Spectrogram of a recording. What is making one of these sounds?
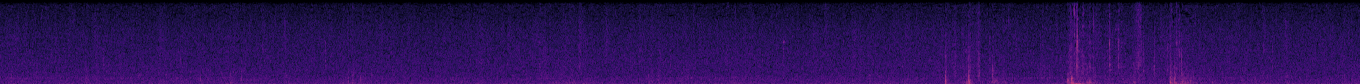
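Wind blows steadily over the open sea.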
